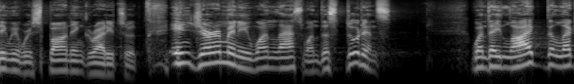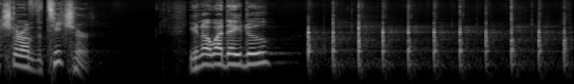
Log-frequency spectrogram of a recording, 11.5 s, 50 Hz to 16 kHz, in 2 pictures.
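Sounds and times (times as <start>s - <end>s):
speech: 0.0s - 4.0s, 4.7s - 6.7s, 7.6s - 8.6s
knocking on wooden desk: 8.8s - 11.4s.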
